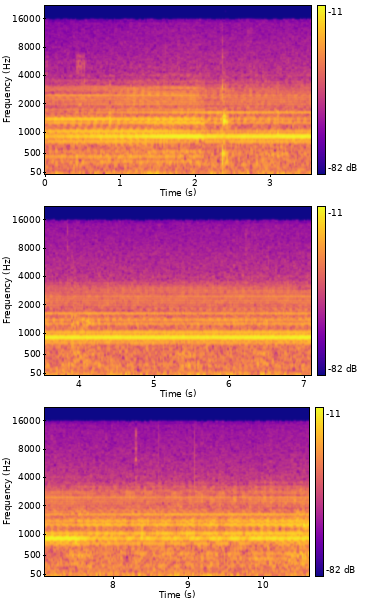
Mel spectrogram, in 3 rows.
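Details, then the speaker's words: RCA Victor 12X2 tube radio after full recap, brought up to about 119 V: a steady low electrical hum with a buzzy edge persists despite new electrolytic capacitors; hum source not yet traced. "what i don't like so far is that i actually hear a hum in the radio and i replaced all the electrolytic capacitors so that should not be humming like that"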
